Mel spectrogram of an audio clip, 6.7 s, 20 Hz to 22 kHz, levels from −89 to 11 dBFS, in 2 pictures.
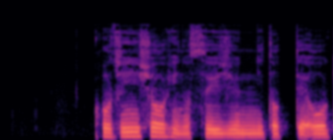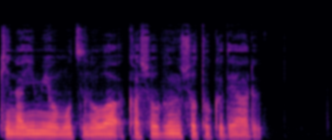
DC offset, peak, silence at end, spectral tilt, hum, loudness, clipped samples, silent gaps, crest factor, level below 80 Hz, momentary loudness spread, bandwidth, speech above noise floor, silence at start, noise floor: under 0.1%; -8 dBFS; 0.7 s; -7 dB/octave; none; -24 LUFS; under 0.1%; none; 16 dB; -56 dBFS; 8 LU; 11 kHz; 59 dB; 0.95 s; -81 dBFS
